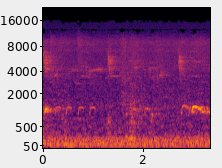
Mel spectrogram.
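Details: Zebra dove call: clipped, stuttering coos in quick succession, then a longer rolling trill near the end, set against a continuous low-frequency hum.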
